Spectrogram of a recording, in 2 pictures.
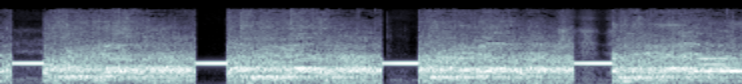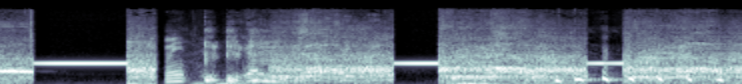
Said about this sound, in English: So here's Joe Rogan reacting to the crowd's anti-Trudeau chant.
